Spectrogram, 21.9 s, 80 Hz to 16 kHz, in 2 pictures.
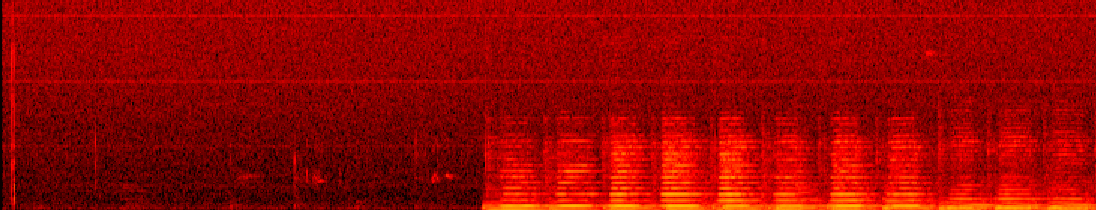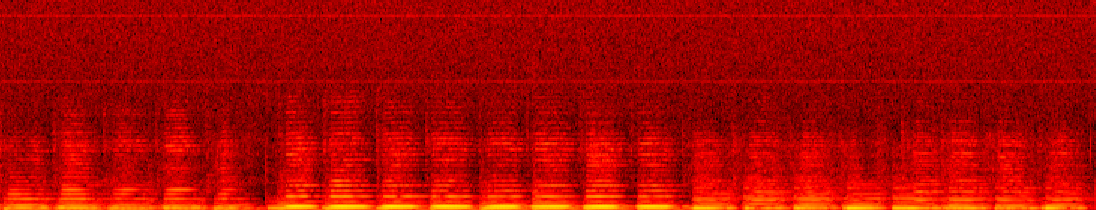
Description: Clarinete en Si bemol
Guitarra
Violín
- Tonalidad: Mi menor
Interpretaciones en directo.
Intro sin piano
Intro_sin_piano.MP3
